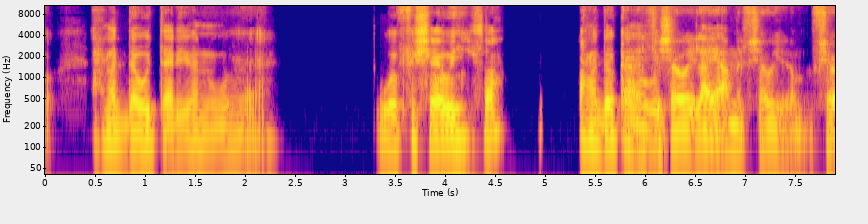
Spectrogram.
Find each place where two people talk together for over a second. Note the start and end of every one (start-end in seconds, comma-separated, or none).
none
